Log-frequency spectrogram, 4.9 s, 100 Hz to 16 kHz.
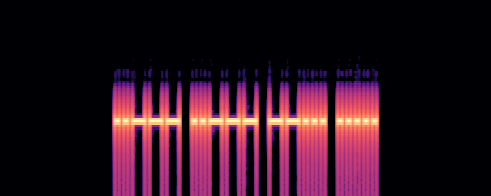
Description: Morse code, heard as a keyed tone, about 28 wpm, 700 Hz. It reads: 2275
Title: Common Cut Numbers - 4-Digit 28wpm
